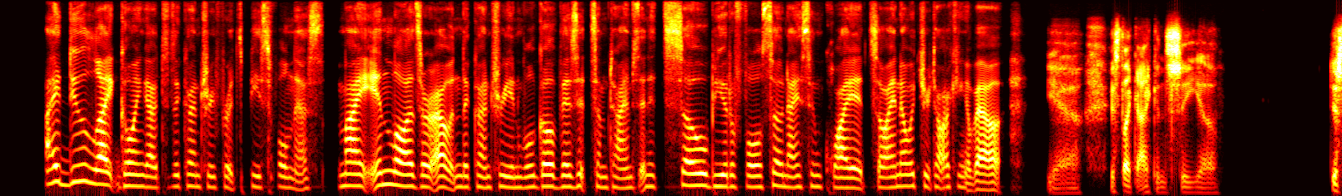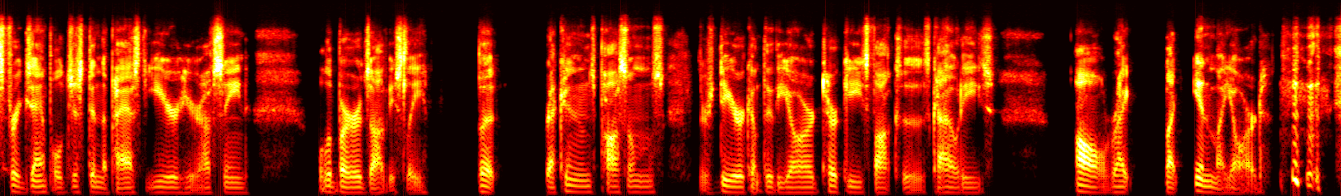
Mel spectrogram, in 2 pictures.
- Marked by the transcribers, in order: other background noise; chuckle
- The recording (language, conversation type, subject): English, unstructured, How do you practice self-care in your daily routine?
